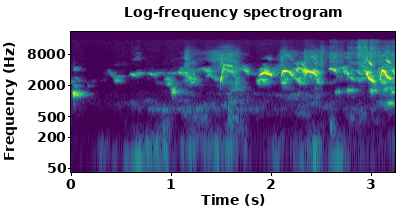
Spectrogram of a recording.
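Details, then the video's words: About 30 young chicks, including Easter eggers, peep together with the mic set down near them, in high, thin, overlapping chirps that grow busier toward the end, over faint low thumps of handling. "I want to put the mic down here so that you can hear the chickies better. They've got prettier voices than me."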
